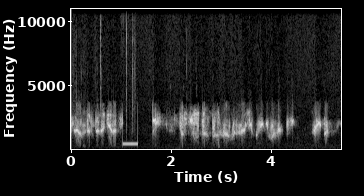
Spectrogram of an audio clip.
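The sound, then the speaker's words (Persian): A telephone line drops on a radio call-in, leaving one short, loud, steady beep that cuts through ongoing talk. “خب فکر کنم تماسشان قطع شده”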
